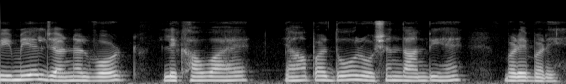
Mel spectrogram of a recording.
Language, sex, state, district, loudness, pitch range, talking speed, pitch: Hindi, female, Chandigarh, Chandigarh, -14 LUFS, 180-195 Hz, 150 wpm, 185 Hz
